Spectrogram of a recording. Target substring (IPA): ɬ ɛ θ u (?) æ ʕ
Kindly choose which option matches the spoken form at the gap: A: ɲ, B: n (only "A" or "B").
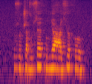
A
